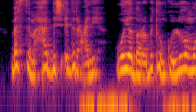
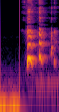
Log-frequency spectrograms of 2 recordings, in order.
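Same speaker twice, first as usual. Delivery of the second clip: short high unvoiced giggle; 11 semitones higher, 4 dB quieter than usual. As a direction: giggle teasingly at him. Heroine giggles. (ضحكة رفيعة مستفزة)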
